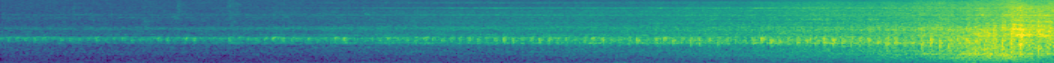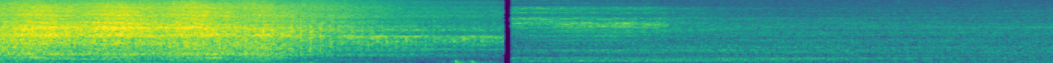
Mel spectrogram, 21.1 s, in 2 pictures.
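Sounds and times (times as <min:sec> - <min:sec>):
electric train passing: 0:00.0 - 0:21.0
thin steady whine: 0:14.8 - 0:21.0.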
